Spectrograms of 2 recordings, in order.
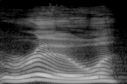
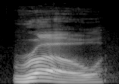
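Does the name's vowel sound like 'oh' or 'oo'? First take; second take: oo; oh. First: The vowel sounds like 'oo'. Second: The vowel sounds like 'oh'.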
